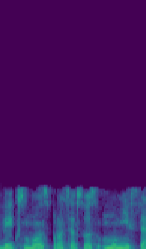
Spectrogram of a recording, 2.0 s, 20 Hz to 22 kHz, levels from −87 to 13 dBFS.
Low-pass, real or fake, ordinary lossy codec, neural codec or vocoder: 5.4 kHz; real; AAC, 24 kbps; none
